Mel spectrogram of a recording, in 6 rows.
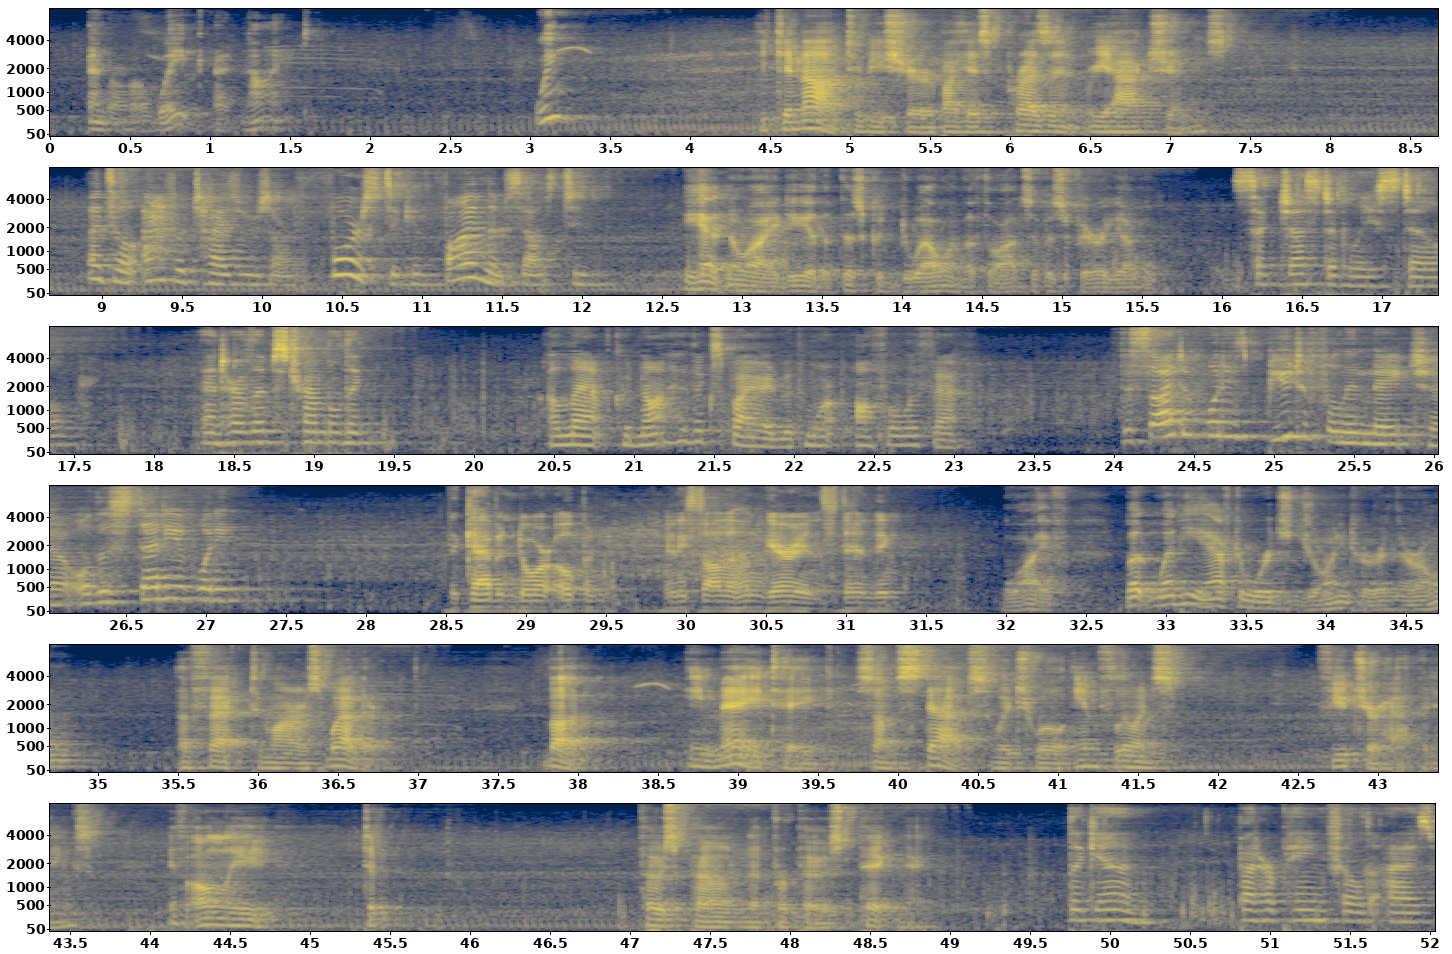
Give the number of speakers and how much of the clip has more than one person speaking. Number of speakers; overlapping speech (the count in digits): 8, no overlap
